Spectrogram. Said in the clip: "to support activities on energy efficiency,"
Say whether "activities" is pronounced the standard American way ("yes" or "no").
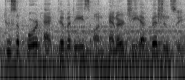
yes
